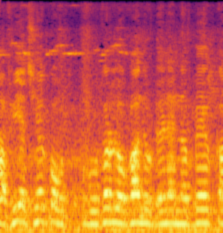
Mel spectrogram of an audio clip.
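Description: Pigeons cooing, with men's voices talking over them.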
